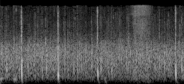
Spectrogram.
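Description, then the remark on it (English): A church audience claps together in steady applause, giving Jesus a hand clap, a dense wash of many hands with a few sharper individual claps standing out at regular intervals, moderately loud. “You guys are way better hand clappers than the 9 o'clock service.”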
